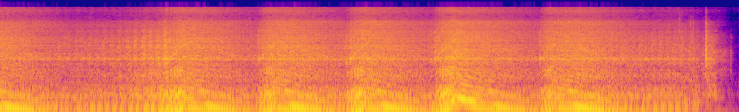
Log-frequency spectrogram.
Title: Weird rattling noise especially at end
